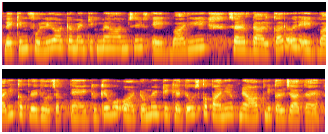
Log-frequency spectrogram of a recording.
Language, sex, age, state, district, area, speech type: Urdu, female, 18-30, Delhi, Central Delhi, urban, spontaneous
